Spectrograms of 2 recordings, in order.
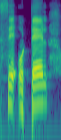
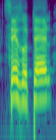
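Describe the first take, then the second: First: The two words are said separately, without linking. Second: The two words are linked with a joining sound. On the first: The speaker calls it wrong. "You can't say ces hotel" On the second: The speaker calls it right. "You have to say ces hotel"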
